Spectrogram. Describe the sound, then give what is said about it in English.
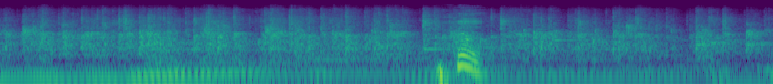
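An audience claps steadily for a man in a dense, continuous patter, mixed with crowd voices and a brief rising vocal whoop partway through. “Clap for this man.”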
